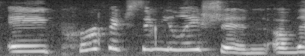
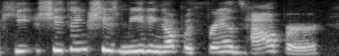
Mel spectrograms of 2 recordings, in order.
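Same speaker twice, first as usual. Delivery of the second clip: ordinary talk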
